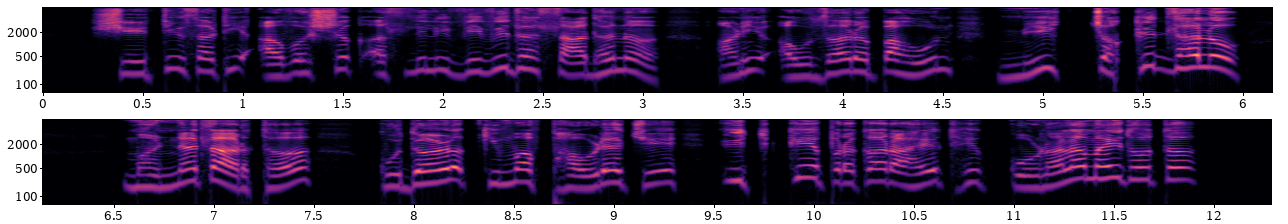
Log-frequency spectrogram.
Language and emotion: Marathi, surprised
